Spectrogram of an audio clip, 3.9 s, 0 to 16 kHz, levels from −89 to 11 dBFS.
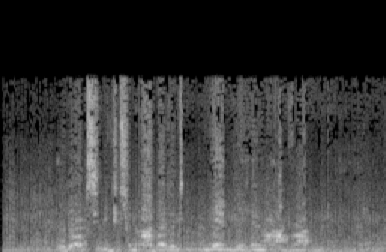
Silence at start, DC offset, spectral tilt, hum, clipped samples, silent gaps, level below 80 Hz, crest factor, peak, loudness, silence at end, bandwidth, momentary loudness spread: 0.05 s; under 0.1%; -4 dB/octave; none; under 0.1%; none; -36 dBFS; 16 dB; 0 dBFS; -15 LUFS; 0 s; 11.5 kHz; 16 LU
